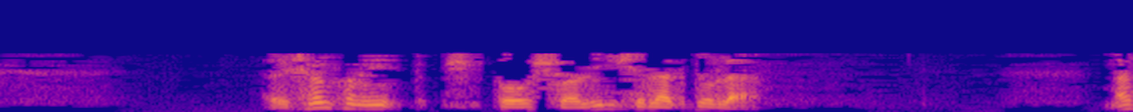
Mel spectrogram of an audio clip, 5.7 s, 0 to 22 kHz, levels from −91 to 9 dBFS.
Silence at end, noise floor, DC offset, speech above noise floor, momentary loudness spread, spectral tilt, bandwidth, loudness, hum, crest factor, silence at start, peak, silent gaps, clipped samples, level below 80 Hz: 0 s; -71 dBFS; under 0.1%; 45 dB; 11 LU; -9 dB/octave; 3.2 kHz; -27 LUFS; none; 20 dB; 0.15 s; -10 dBFS; none; under 0.1%; -82 dBFS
